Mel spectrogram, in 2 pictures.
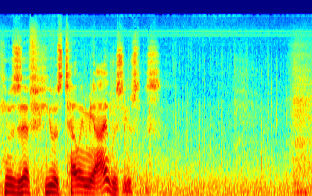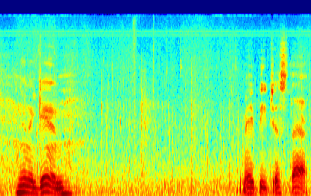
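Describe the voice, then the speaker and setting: An actor playing an earnest, reflective young adventurer, a romantic dreamer, in a dramatic video game cutscene. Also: male voice, mid-range voice, normal speed, darkish tone, slight background noise, lightly acted. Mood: hurt, reflective.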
